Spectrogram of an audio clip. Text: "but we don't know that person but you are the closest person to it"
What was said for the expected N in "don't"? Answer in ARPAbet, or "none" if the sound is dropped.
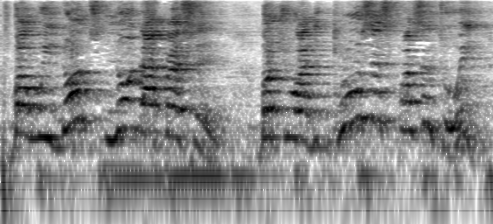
N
